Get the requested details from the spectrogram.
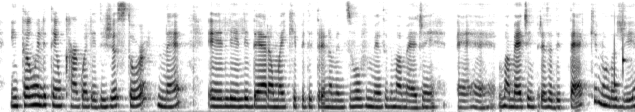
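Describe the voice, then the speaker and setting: A woman with an ordinary speaking voice talks at a moderate pace with medium pitch and fairly even intonation against a quiet background. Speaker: marketing speaker. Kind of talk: online conference talk.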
